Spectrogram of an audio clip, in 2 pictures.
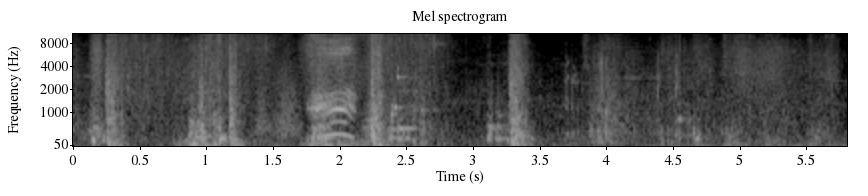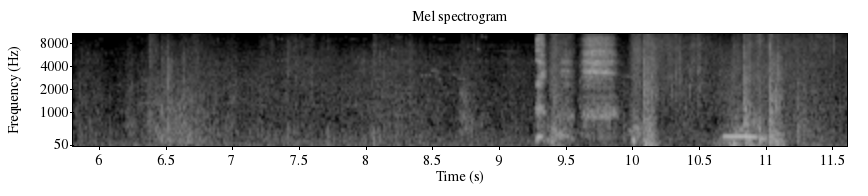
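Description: A sword slashes with a bright magical whoosh.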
